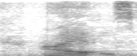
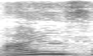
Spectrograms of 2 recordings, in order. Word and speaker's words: isles: It's written as isles. And people upon you for thousands of miles. So isles and miles.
